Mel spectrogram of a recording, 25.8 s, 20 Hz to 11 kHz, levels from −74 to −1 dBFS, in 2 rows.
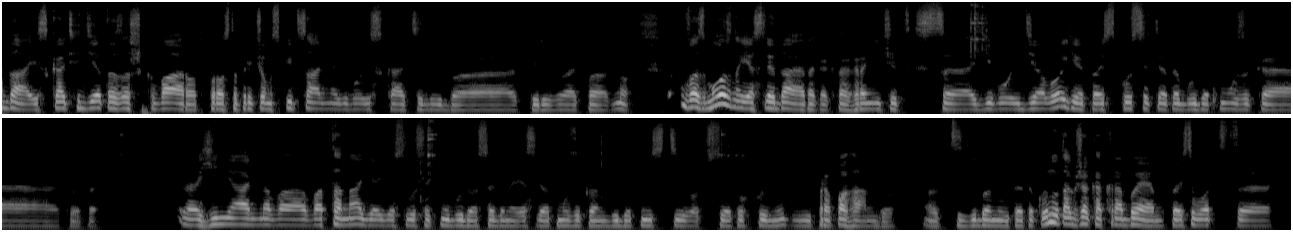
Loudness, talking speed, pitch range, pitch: -37 LUFS, 145 wpm, 115-135 Hz, 120 Hz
